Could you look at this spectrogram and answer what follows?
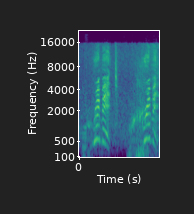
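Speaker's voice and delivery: high croaking ribbit; frog croak. Acted. Noisy frogs in the dark canyon, high ribbit croaks.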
